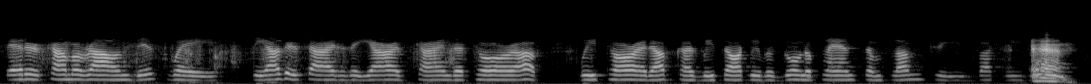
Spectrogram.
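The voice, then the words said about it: Hoarse rough character voice. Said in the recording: “why does she talk like that ... She probably shouted herself hoarse”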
